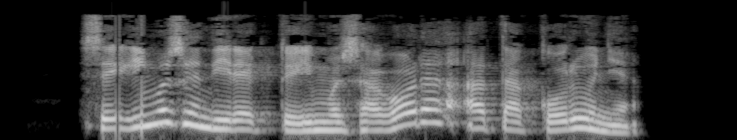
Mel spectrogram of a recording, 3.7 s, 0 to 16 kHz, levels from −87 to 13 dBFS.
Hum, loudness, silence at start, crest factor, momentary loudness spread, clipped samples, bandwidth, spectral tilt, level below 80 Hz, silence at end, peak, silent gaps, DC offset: none; -11 LUFS; 0.4 s; 12 dB; 7 LU; under 0.1%; 11.5 kHz; -4.5 dB/octave; -52 dBFS; 0.5 s; 0 dBFS; none; under 0.1%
